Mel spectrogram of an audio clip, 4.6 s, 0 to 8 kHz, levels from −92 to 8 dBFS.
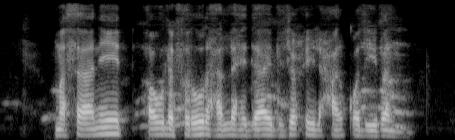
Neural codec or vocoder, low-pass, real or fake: codec, 44.1 kHz, 7.8 kbps, DAC; 7.2 kHz; fake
